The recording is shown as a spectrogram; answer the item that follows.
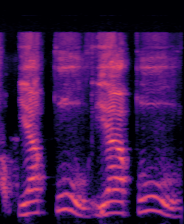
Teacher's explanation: qofnya itu ee ingat dia di pangkal lidah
